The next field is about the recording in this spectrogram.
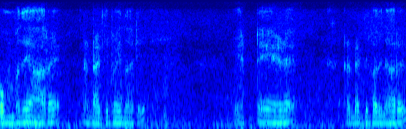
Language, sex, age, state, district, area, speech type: Malayalam, male, 30-45, Kerala, Palakkad, urban, spontaneous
